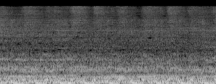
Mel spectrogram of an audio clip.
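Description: Death metal band playing live at full volume: heavily distorted electric guitars over fast, evenly repeated drum and cymbal hits, heard from within the crowd.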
